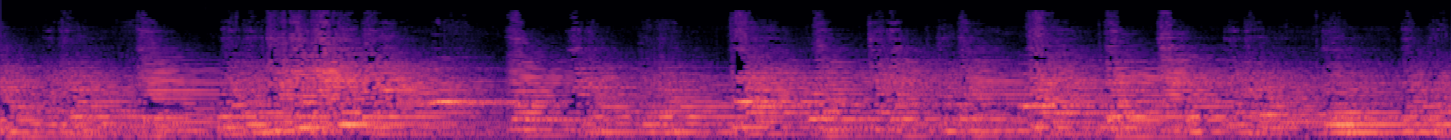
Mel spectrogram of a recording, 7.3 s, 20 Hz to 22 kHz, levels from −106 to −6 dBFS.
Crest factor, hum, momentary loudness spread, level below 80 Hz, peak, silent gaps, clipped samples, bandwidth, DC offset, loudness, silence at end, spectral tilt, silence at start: 16 dB; none; 7 LU; -74 dBFS; -22 dBFS; none; under 0.1%; 16 kHz; under 0.1%; -38 LUFS; 0 s; -5 dB/octave; 0 s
